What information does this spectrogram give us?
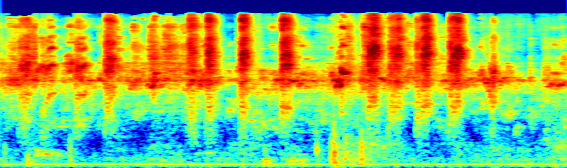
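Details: Budgerigars kept as pets give a harsh, scratchy warble of buzzy high bursts, repeated at an uneven pace of about one a second, with a few faint lower clicks and a steady low hum behind.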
